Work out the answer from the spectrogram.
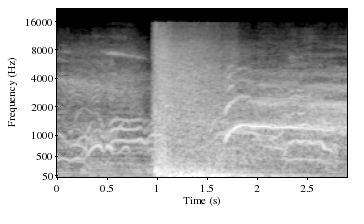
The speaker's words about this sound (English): There's a bomb in the cake. Don't worry, I used to be a bomb guy. Everyone stand back!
